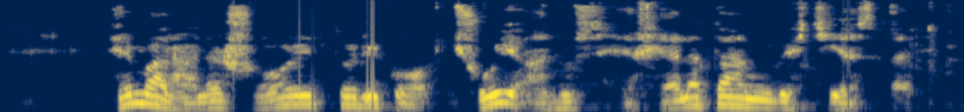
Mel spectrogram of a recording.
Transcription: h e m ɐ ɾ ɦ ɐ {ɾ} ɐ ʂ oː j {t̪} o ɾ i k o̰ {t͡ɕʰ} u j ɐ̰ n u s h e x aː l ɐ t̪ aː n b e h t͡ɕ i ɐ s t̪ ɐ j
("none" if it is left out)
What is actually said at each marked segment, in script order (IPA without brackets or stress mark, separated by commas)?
l, t̪, t͡ɕʰ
